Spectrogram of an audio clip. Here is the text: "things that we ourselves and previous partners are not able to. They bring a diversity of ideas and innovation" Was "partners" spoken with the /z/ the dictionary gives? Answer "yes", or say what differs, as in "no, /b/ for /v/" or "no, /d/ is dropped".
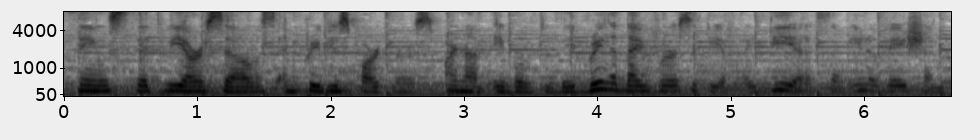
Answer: no, /s/ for /z/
